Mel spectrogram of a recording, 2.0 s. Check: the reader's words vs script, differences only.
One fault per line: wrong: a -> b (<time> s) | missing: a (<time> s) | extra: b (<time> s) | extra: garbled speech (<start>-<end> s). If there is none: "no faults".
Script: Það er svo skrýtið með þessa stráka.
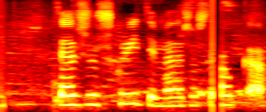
no faults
